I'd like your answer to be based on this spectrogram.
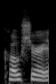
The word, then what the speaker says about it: Koecher: Koecher is spelled K O E C H E R.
